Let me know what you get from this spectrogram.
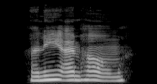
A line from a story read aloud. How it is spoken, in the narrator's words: Grantaire says, as dryly as he can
